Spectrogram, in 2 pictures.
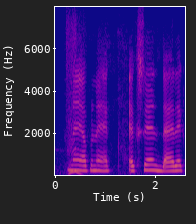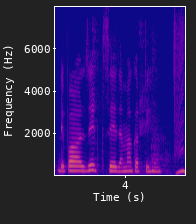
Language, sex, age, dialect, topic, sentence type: Hindi, female, 18-24, Marwari Dhudhari, banking, statement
